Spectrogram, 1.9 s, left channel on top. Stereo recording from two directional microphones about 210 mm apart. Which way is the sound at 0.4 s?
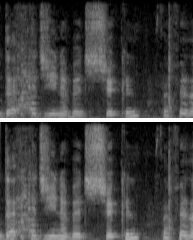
35° right (ahead or behind).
